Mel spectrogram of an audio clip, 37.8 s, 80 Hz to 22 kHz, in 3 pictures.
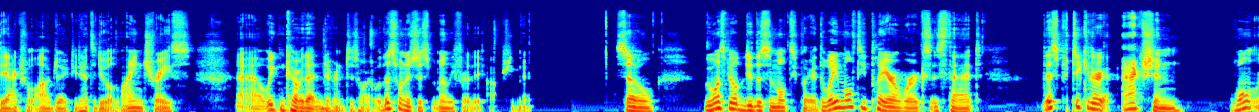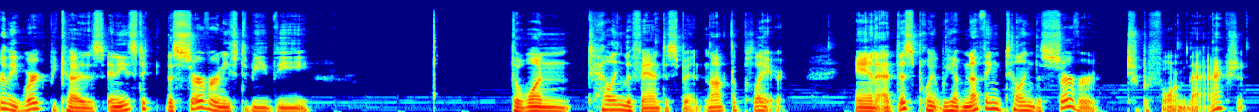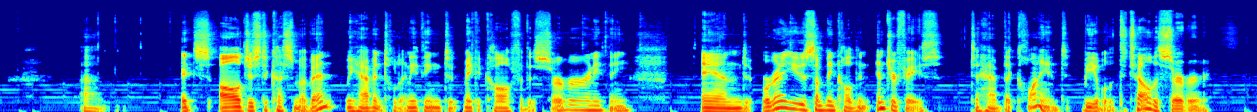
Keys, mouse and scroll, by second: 2.5-3.9 right drag, 3.4 w, 4.7 ctrl+shift+s, 4.9 right click, 6.2 right click, 6.8 right click, 7.6 right click, 9.0 right click, 10.8-12.8 right drag, 20.6 right click, 21.3 right click, 22.2 right click, 24.1 right click, 24.8 right click, 25.9 right click, 26.1 click, 27.3 click, 28.1 click, 29.6 click, 29.9 right click, 30.9 right click, 31.9 right click, 32.5 right click, 34.5 ctrl+shift+s.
